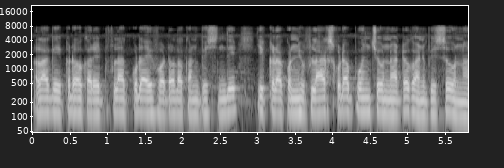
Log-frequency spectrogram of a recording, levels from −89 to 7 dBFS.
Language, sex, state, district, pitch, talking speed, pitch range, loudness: Telugu, male, Andhra Pradesh, Sri Satya Sai, 120 Hz, 195 wpm, 115-125 Hz, -17 LUFS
